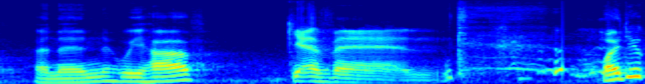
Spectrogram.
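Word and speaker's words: Gawin: it married you're married no it's not garmin everyone pronounced it wrongly actually no no you spelt it wrong what do you think you can't you can't see he's a g-a-w-i-n he says it's gavin garwin gavin gavin oh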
